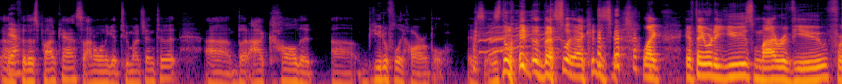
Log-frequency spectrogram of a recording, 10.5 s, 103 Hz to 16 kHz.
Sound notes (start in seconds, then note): 5.9 laughs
